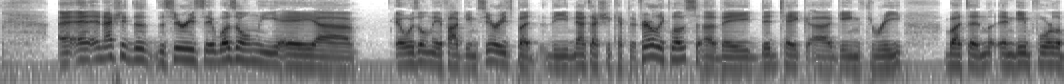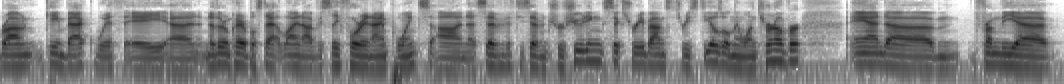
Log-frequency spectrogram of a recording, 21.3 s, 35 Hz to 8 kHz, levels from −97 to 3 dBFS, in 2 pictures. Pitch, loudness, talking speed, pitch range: 120 Hz, -18 LUFS, 195 wpm, 105-130 Hz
